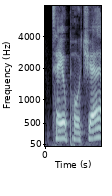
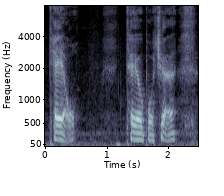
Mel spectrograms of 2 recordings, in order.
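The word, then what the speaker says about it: Théo Pourchaire: And then the other ones that I'm really interested to see how Teo Porcher, I think that's how you say his name, rather than Theo. I think you go for a French Teo Porcher.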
